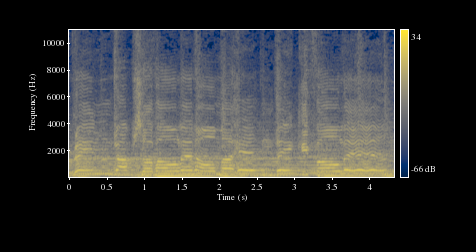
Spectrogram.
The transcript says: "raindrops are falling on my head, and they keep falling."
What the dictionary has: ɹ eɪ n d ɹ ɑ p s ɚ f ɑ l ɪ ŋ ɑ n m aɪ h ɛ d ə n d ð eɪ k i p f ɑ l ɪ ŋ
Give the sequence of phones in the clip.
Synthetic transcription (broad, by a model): ɹ eɪ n d ɹ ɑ p s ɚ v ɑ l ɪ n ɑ l m aɪ h ɛ d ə n ð eɪ k i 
